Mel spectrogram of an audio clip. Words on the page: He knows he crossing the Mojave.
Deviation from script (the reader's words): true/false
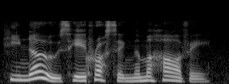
false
